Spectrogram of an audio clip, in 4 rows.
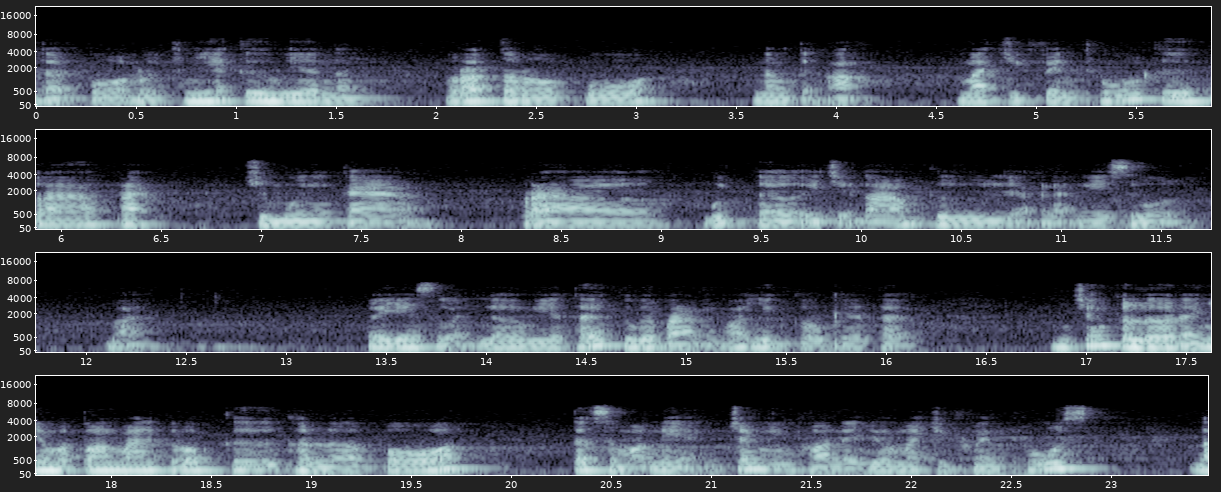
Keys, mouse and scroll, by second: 12.4 click, 15.6 ctrl+g.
